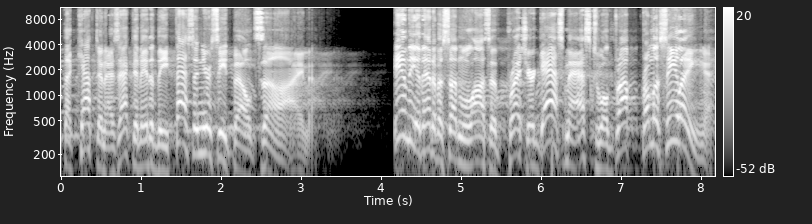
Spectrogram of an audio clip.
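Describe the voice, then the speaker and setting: A slick video game announcer with a high, forceful voice. He is goofy and over-excited, swooping theatrically through his hyped sports commentary like a showman. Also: heavily acted. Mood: mock-official. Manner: showy, theatrical, hammy.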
